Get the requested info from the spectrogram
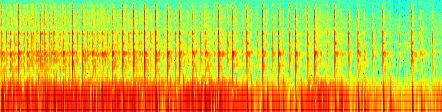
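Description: Faint, regular ticking of an online mystery-box spinning reel, quick at first and gradually slowing as the reel winds down.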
